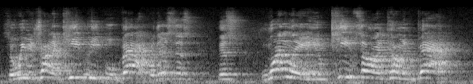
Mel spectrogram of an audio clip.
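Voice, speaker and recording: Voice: high-pitched, normal speed, sharp tone. A performer playing a dim, eager, apologetic 1940s police officer in radio drama style, folksy and hesitant, repeating words. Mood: earnest, muddled. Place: improv theatre stage before an audience. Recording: echoey theatre stage, distant, faint noise.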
